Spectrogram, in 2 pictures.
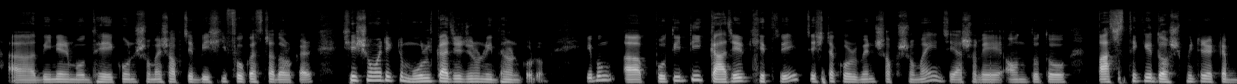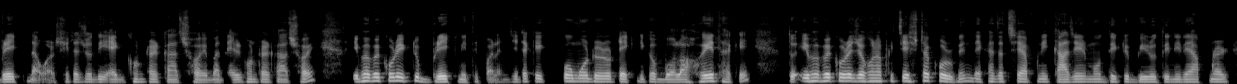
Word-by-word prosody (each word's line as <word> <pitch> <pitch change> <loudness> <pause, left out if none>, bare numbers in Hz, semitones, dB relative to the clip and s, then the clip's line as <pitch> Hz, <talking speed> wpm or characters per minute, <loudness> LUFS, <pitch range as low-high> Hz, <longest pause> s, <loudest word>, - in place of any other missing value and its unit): আ - - +1 0.3
দিনের 115 0 +1
মধ্যে 110 +2 -2 0.2
কোন 120 -1 -1
সময় 120 -1 -3
সবচেয়ে 120 -1 -2
বেশি 115 +4 -4
ফোকাসটা 125 -3 +1
দরকার, 110 0 -1 0.4
সেই 190 -1 +4
সময়টা 190 0 +2
একটু 185 +1 -3
মূল 140 +3 +4
কাজের 135 -2 +5
জন্য 130 +1 0
নির্ধারণ 115 -1 -2
করুন। - - -7 0.5
এবং 195 +6 0 0.3
আ - - +8 0.2
প্রতিটি 175 - 0 0.2
কাজের 130 +6 +6
ক্ষেত্রে 140 -2 -1 0.2
চেষ্টা 135 +2 -1
করবেন 120 -1 0
সবসময় 120 +5 -5
যে, - - -4
আসলে 115 0 -2 0.3
অন্তত 115 +1 -6 0.5
৫ 120 0 +7 0.2
থেকে 155 0 -3 0.2
১০ 120 -3 +4
মিনিটের 140 -1 0
একটা - - -1
ব্রেক 120 0 +4
নেওয়ার - - -6
সেটা 120 - -4
যদি 120 0 -2
১ - - -7
ঘন্টার 120 -1 -3
কাজ 110 -1 -2
হয় 110 -2 0
বা - - -2
১.৫ 110 0 -3
ঘন্টার 115 -2 -2
কাজ 105 -1 -3
হয়। - - +1 0.4
এভাবে 160 +3 +5
করে 170 +1 +5
একটু 165 +3 0 0.2
ব্রেক 125 0 +7
নিতে 110 -6 -5
পারেন। 110 +3 -7
যেটাকে 130 +3 -2 0.2
কমোডোরো 140 -3 +3
টেকনিকও 125 +1 0
বলা 115 0 +1
হয়ে 145 +3 +6
থাকে। 115 - -4 0.4
তো - - -1
এভাবে 160 +2 +6
করে 160 -1 +7
যখন 150 0 +4
আপনি 150 +1 -9
চেষ্টা 150 +3 +3
করবেন, 135 -3 +3
দেখা 130 +2 -4
যাচ্ছে 130 +1 -4
আপনি 125 0 -6 0.2
কাজের 120 +2 +2
মধ্যে 125 0 -4
একটু 130 +3 -3
বিরতি 120 +1 0
নিলে 115 0 -1
আপনার 120 -1 -2
125 Hz, 180 wpm, -25 LUFS, 115-140 Hz, 0.5 s, আ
